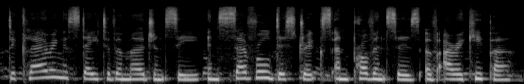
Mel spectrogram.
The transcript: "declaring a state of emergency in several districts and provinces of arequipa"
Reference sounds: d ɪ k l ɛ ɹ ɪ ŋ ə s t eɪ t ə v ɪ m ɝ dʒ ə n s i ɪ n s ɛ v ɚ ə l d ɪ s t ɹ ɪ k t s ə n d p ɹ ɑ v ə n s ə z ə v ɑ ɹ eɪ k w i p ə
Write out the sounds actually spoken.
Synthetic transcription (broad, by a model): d ɪ k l ɛ ɹ ɪ ŋ ə s t eɪ t ə v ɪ m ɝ dʒ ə n s i ɪ n s ɛ v ɚ ə l d ɪ s t ɹ ɪ k t s ə n p ɹ ɑ v ə n s ə z ə v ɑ ɹ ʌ k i p ə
